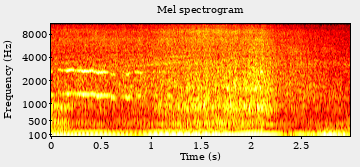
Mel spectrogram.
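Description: A sports car engine roars as it accelerates hard down a straight toward a tight left turn, a steady, loud in-cabin drone with rising harmonics and a brief dip near the end, with no voices.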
